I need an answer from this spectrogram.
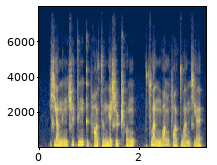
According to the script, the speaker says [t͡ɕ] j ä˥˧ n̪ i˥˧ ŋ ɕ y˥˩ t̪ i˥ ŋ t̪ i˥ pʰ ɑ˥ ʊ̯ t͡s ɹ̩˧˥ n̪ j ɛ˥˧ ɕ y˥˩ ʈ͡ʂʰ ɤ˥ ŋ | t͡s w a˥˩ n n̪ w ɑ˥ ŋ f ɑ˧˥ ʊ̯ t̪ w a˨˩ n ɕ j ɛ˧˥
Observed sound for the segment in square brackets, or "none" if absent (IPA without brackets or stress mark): ɕ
